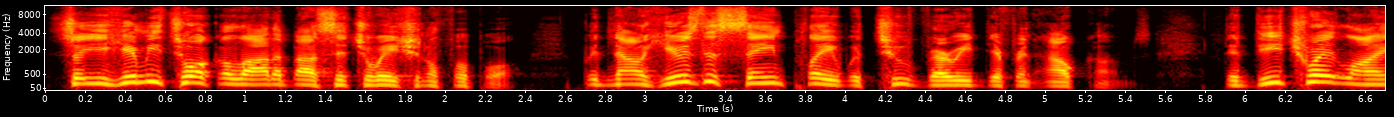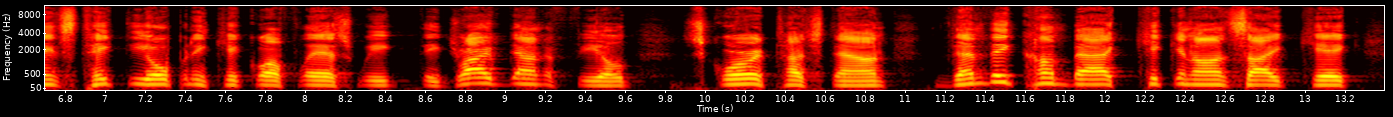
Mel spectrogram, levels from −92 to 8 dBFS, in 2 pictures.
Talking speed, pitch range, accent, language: 205 wpm, 125-165 Hz, American, English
